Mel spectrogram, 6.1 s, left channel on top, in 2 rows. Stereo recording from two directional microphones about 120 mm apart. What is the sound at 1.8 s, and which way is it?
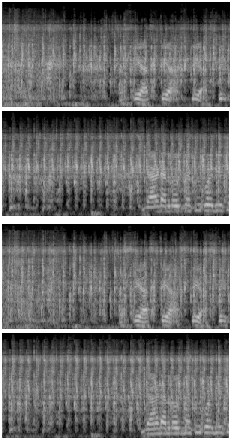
Speech, 25° right (ahead or behind).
